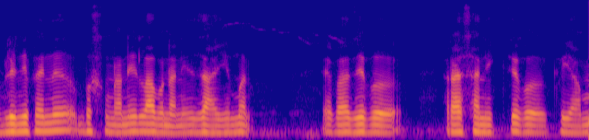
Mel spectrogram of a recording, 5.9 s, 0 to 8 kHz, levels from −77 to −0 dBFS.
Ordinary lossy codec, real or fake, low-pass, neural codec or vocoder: Opus, 24 kbps; real; 7.2 kHz; none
